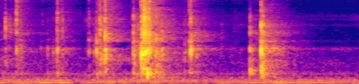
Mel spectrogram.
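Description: Lipstick packaging being opened by hand and the tube slid out: a handful of sharp clicks and crinkles, the loudest about a second in.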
